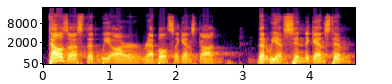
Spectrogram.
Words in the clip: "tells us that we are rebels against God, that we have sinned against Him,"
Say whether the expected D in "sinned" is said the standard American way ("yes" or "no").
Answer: yes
